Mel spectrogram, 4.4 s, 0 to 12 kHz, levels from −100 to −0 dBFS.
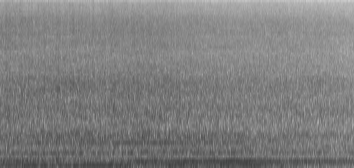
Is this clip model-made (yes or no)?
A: no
